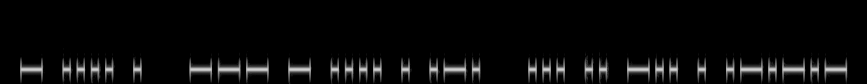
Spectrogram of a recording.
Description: Morse code, heard as a keyed tone, about 17 wpm, 700 Hz. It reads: THE OTHER SIDE.
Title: Sentences from Top 1000 Words - Review Part 1 - 17wpm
